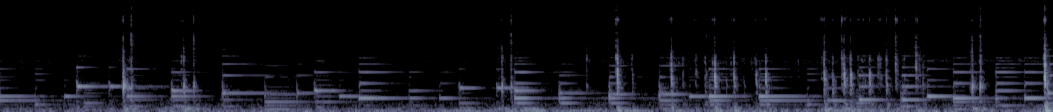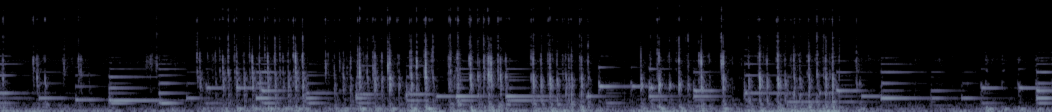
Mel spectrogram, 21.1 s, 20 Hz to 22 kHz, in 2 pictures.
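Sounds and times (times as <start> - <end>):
background music: 0.0 - 21.0
keyboard key clicks: 1.2 - 2.0.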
